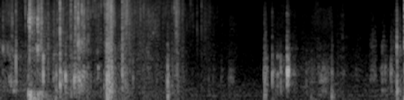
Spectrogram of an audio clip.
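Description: Crackling and tearing of plastic wrap with light clicks of cardboard as a sealed trading-card box is unwrapped. The crackles are thick in the first two seconds, then thin to a few scattered clicks.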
